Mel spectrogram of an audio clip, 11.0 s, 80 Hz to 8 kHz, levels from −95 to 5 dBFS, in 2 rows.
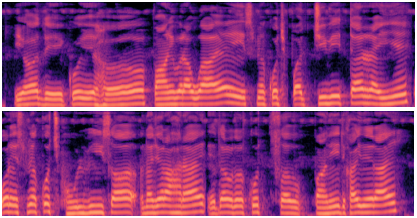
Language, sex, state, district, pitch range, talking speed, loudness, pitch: Hindi, male, Uttar Pradesh, Hamirpur, 165-190 Hz, 165 wpm, -18 LUFS, 180 Hz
